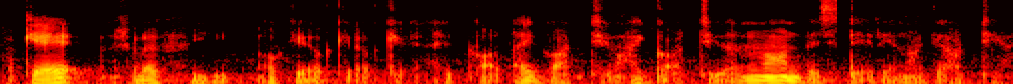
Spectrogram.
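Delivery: whispering. Real, not acted. Hushed aside after bad joke.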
